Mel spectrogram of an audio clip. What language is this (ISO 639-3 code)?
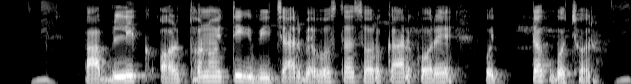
ben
